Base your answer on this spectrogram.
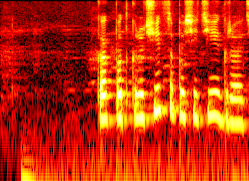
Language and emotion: Russian, neutral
